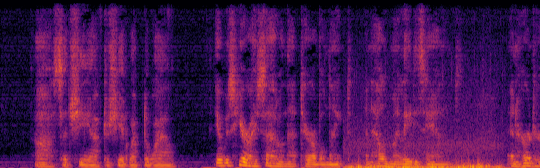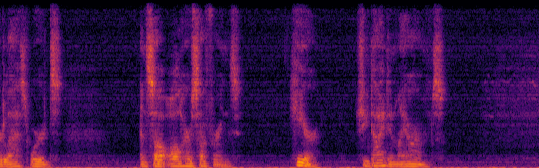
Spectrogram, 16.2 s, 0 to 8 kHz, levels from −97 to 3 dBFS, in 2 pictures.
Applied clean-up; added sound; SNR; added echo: none; Wind; -4 dB; reverberation time 0.2 s.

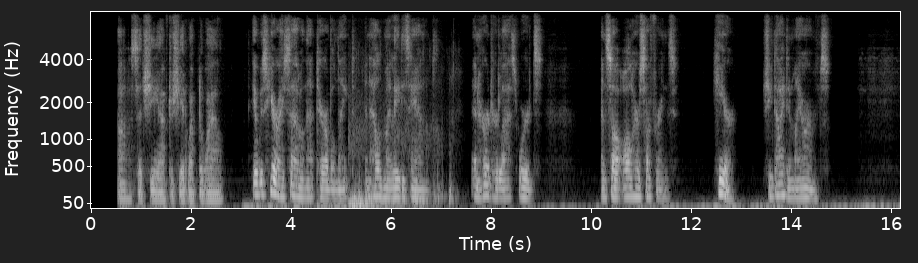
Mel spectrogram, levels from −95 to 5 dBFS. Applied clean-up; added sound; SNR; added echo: neural mask model DeepFilterNet 3.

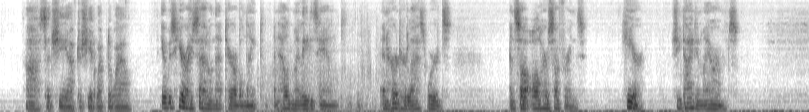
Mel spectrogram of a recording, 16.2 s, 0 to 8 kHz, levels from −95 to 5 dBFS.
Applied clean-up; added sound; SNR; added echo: neural separator model SepFormer DNS4.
